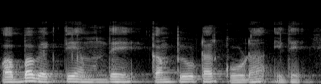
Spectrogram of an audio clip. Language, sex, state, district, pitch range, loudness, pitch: Kannada, male, Karnataka, Bangalore, 110-125 Hz, -19 LUFS, 115 Hz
